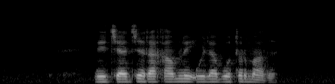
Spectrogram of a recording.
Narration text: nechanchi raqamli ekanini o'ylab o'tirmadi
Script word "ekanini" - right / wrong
wrong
